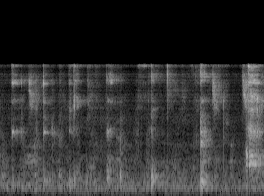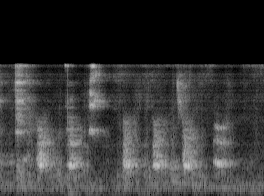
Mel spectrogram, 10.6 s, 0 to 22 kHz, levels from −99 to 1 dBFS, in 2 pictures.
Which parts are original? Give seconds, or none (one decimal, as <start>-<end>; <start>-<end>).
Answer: none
